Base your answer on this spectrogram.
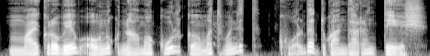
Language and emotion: Kashmiri, angry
